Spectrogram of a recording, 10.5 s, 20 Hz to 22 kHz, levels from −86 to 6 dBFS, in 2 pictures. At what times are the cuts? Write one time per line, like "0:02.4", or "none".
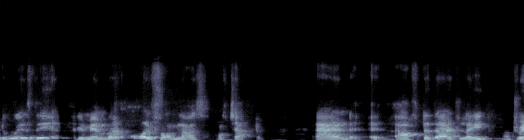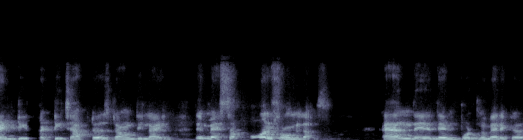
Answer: none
